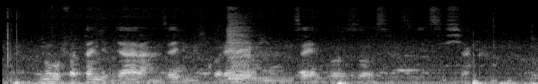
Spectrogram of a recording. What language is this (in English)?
Kinyarwanda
